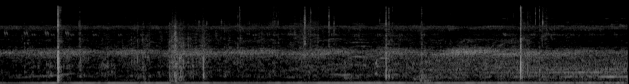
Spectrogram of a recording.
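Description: Steady high insect chirring from the field, crickets, with about half a dozen sharp clicks scattered through it over a low rumble.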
